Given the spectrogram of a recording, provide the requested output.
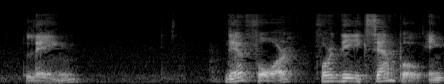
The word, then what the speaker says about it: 零: In other words, no matter how many zeros from the beginning of a small number inside the green circle, it is simply pronounced ling.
